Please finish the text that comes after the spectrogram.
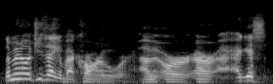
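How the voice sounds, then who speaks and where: A man's voice: mid-range voice, huge pitch swings, fast talker, sharp tone. A middle-aged man talking casually to the camera from his truck cab, rambling with frequent restarts and fillers, blunt and swearing now and then. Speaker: trucker vlogger. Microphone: small handheld camera.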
